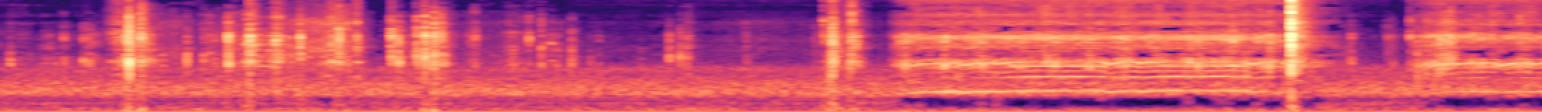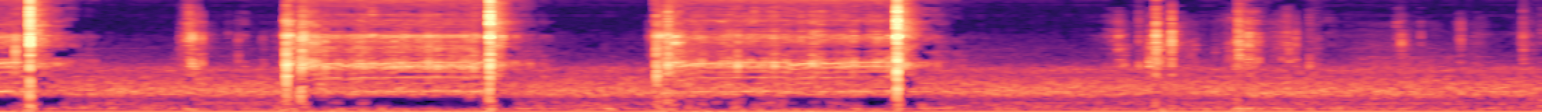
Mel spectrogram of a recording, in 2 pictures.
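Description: Small battery motor and gears of a toy train car whirring in four short runs, each ending in a sharp click as the power switch is flicked off; light plastic clicks from handling the car come before the first run.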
